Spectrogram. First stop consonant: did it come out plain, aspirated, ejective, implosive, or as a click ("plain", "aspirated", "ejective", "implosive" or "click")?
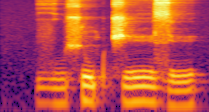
plain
